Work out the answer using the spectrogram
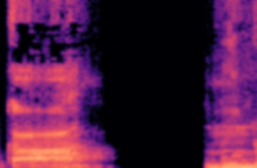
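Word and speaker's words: كان: মূল শব্দটা ছিল কাওয়ানা। কাওয়ানা, কাফ জবর কা, ওয়া জবর ওয়া, নুন জবর না, কাওয়ানা। So, কাওয়ানা শব্দটা উচ্চারণ করাটা একটু কঠিন। সো এটা কি হয়ে গেল? এই ওয়াটাকে চেঞ্জ করে এখানে আলিফ চলে আসলো, অর্থাৎ নিজেরা একজন আরেকজনকে এক্সচেঞ্জ করে ফেললো। এখন উচ্চারণ হয়ে গেছে কানা। এটা খুবই সহজ।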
